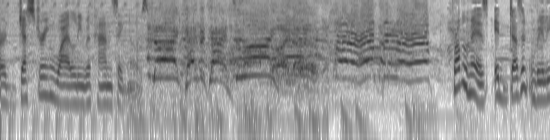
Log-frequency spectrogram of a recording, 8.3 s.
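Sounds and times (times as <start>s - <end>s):
speech: 0.0s - 5.1s, 6.8s - 8.2s
floor traders shouting over one another in an open outcry pit: 2.2s - 8.0s.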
